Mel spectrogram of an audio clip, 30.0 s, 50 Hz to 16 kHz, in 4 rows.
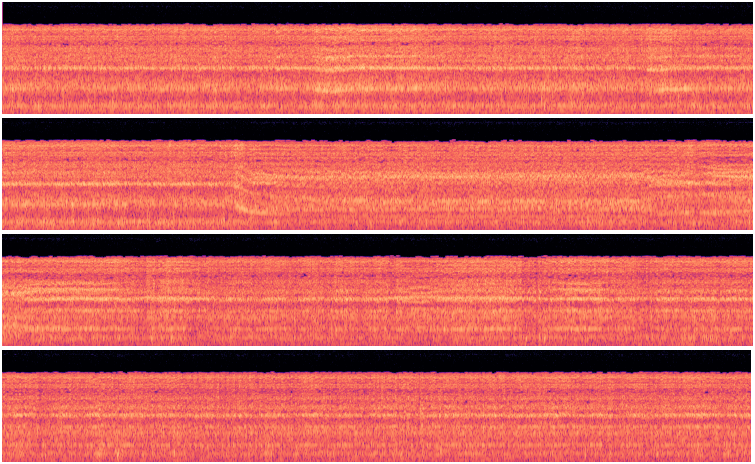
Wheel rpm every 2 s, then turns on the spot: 230, 230, 230, 230, 230, 170, 160, 160, 160, 160, 160, 160, 160, 160, 160.
none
